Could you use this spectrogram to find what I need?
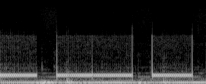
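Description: A telephone rings repeatedly on an outgoing call, a few steady electronic ring bursts separated by short pauses, loud over a low constant hum.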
